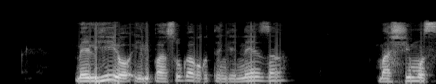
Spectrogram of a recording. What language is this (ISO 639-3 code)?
swa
